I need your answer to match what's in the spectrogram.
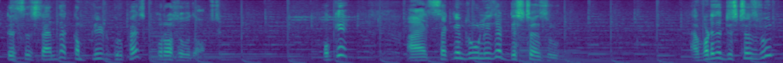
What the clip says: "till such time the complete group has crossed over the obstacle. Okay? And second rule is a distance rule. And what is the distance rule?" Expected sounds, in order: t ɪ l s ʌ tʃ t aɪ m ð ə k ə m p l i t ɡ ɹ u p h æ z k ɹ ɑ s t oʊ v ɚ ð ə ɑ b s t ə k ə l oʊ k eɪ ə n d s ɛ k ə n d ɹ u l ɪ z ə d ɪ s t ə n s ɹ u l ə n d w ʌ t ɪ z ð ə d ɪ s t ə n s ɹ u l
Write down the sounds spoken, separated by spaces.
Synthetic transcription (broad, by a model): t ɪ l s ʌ s t aɪ m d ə k ə m p l i t ɡ ɹ u p h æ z k ɹ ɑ s oʊ v ɚ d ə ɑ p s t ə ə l oʊ k eɪ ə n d s ɛ k ə n d ɹ u l ɪ z ə d ɪ s t ə n s ɹ u l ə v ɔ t ɪ z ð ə d ɪ s t ə n s ɹ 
